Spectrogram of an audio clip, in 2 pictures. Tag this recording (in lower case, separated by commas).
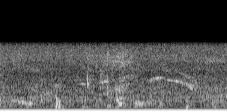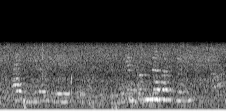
speech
